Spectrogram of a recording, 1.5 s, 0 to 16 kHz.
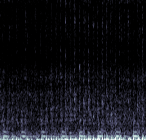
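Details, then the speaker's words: Turbo Corolla project hot at idle after a drive: a fast, even sucking pulse over a steady idle as the electric fuel pump runs dry; owner believes it empties the bowl near 6–7 psi boost; fuel pump running dry. "it's that fuel pump oh fuel pump oh just sucking here yeah put your finger over finger over just running dry yeah that's it yeah that's it running dry it's like wearing itself out cuz it's hot not getting need some lube"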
